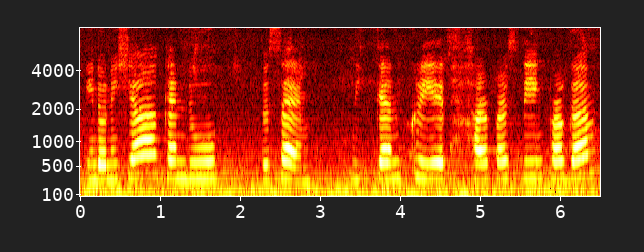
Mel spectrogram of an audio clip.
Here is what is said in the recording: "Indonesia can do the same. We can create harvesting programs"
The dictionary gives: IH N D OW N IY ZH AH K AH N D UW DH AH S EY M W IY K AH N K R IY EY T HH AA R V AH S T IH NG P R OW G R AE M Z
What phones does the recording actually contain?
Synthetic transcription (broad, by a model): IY N D OW N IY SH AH K AH N D UW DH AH S EY M W IY K AH N K R IY EY T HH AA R F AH S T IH NG P R OW G R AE M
